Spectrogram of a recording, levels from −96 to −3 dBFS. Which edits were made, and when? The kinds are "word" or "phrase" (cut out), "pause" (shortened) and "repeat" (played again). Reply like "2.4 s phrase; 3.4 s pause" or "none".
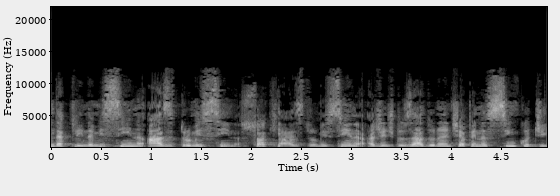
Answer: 0.9 s word; 2.3 s word; 3.5 s word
